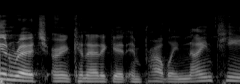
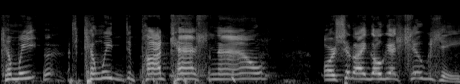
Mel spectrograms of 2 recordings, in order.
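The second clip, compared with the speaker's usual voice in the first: mocking put-on lisp, higher pitch; 10 semitones higher than usual. Imitating a co-host's text message with a mocking lisp. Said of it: "enough with the lisp".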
